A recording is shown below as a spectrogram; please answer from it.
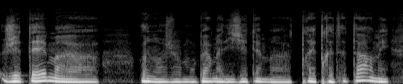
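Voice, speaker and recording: A man's voice: medium pitch, moderate pace, warm tone, husky, dry recording. A man in his thirties from Colombia, a guest recounting a personal story hesitantly, with many fillers and restarts, in a dry, close recording. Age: 30s.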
